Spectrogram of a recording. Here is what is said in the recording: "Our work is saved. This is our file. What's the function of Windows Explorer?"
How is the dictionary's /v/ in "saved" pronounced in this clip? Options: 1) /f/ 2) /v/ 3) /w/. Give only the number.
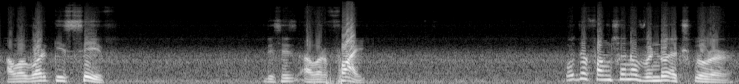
1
